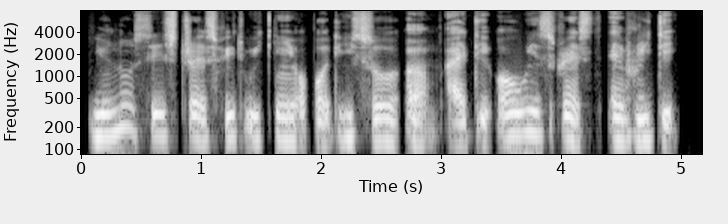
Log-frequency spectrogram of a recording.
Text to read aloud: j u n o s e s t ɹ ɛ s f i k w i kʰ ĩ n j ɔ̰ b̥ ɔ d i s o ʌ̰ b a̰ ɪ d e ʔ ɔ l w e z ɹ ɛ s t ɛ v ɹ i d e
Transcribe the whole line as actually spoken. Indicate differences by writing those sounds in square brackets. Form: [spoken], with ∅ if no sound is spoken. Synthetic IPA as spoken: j u n o s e s t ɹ ɛ s f i [t] w i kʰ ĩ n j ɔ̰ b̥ ɔ d i s o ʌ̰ [m] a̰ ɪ d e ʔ ɔ l w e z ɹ ɛ s t ɛ v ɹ i d e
